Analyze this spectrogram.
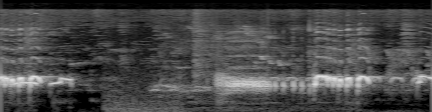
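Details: Female zebra dove calling to the male: a sustained trilled coo, a brief low rumbling gap, then a longer rolling coo that breaks into short pulsed notes.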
